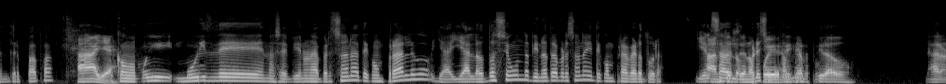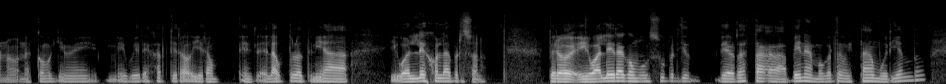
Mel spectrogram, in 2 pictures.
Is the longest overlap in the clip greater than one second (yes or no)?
yes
